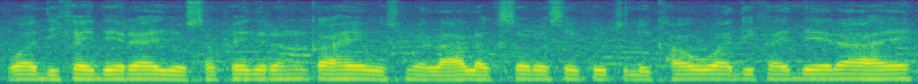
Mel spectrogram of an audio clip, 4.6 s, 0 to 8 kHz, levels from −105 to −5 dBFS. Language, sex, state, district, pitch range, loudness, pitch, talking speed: Hindi, male, Gujarat, Gandhinagar, 120-130 Hz, -15 LUFS, 125 Hz, 275 wpm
